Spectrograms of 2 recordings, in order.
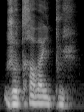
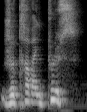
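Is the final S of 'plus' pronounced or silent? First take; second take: silent; pronounced. First: The final S of plus is silent. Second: The final S of plus is pronounced. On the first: I have stopped working now. "tu ne prononces pas le S final" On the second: I am going to work even more. "si je prononce le S final"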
